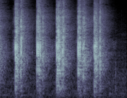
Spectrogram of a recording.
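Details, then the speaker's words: Chicco Jimmy Thunder toy RC car being converted to hobby grade, comparison gearbox from another toy: five sharp rattling bursts under hard throttle as the protective gearbox slip clutch ratchets; normal power causes no slip. "if I overpower it you can hear that clutch is slipping as well so normal power no problem do it too hard"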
